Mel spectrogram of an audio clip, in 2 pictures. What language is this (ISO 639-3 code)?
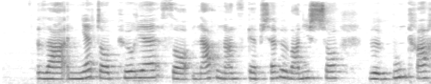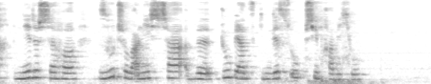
hsb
